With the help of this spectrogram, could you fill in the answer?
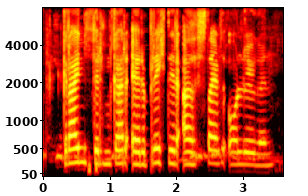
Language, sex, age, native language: Icelandic, female, 18-19, Icelandic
